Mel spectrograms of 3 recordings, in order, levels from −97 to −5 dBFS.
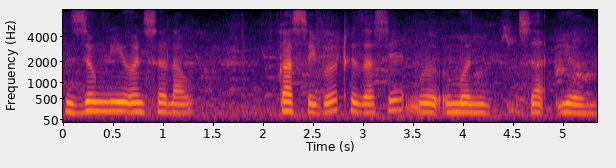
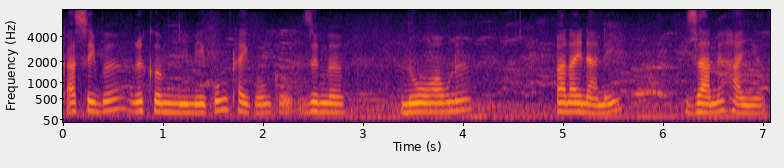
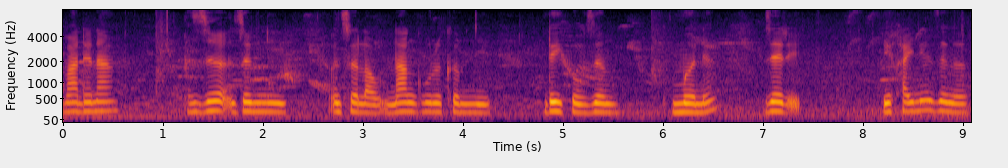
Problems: low volume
